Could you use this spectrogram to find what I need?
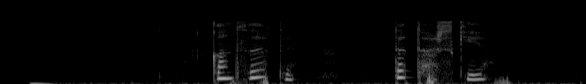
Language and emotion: Russian, sad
